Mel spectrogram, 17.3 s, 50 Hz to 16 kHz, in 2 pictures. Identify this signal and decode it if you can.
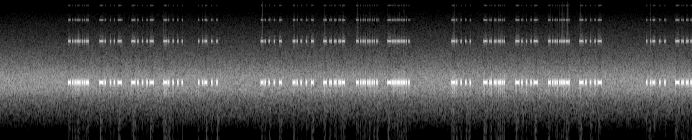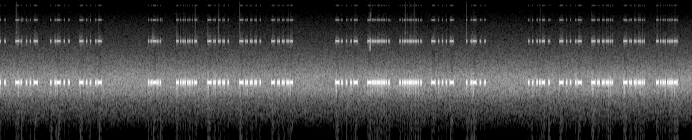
Hellschreiber (Feld-Hell, 122.5 baud), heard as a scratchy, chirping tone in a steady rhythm, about 2000 Hz. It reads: QWHLY VVACE LRHGH YFWTM IOPPA HEZNT JMRRG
